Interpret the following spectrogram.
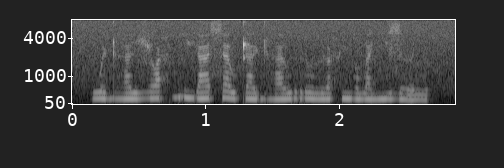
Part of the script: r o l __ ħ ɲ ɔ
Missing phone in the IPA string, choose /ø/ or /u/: ø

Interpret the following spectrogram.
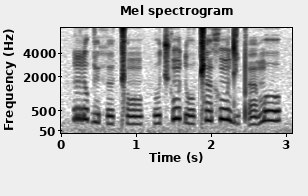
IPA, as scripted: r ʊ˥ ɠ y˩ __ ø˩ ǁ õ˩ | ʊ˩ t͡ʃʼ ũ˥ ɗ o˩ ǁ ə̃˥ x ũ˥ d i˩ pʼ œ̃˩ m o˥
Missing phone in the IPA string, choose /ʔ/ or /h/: h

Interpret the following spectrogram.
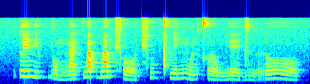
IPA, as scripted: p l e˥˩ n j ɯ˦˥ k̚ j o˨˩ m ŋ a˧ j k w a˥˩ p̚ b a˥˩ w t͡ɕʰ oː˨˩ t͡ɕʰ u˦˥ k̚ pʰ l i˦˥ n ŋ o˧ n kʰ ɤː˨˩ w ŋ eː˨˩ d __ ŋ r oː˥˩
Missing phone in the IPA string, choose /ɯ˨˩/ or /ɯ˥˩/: ɯ˨˩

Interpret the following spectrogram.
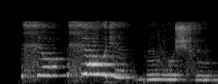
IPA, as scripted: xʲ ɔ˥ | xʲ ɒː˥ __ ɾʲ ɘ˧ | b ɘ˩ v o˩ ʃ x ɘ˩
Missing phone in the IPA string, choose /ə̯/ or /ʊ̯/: ʊ̯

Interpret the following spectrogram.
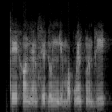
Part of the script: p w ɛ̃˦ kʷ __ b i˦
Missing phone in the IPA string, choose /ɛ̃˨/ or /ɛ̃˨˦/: ɛ̃˨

